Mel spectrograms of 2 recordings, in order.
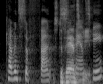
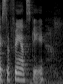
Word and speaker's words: Stefanski: Kevin Stefanski. Yeah. Okay, Stefanski.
